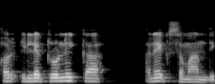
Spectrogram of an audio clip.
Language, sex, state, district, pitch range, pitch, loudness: Hindi, male, Jharkhand, Garhwa, 140-155 Hz, 145 Hz, -19 LUFS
